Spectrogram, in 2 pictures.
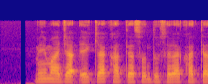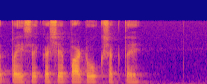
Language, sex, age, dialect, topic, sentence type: Marathi, male, 18-24, Southern Konkan, banking, question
